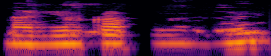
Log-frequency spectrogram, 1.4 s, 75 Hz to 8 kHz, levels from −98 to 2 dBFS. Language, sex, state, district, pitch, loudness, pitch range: Hindi, female, Bihar, Purnia, 215 Hz, -29 LUFS, 205-215 Hz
